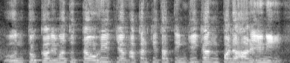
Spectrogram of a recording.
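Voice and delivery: rally speech. Acted. Rally call-and-response to crowd.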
